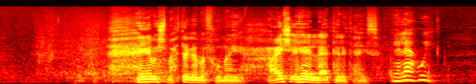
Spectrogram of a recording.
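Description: A man speaks firmly and close by.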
